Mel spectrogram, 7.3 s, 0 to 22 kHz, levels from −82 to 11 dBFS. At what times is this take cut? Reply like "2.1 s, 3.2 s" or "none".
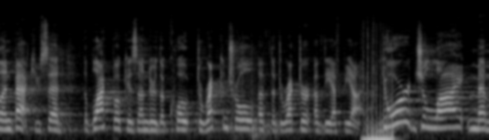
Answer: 5.5 s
